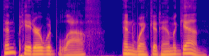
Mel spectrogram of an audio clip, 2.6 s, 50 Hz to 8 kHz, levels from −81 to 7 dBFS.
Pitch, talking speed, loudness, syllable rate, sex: 125 Hz, 205 wpm, -19 LUFS, 4.6 syllables/s, male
